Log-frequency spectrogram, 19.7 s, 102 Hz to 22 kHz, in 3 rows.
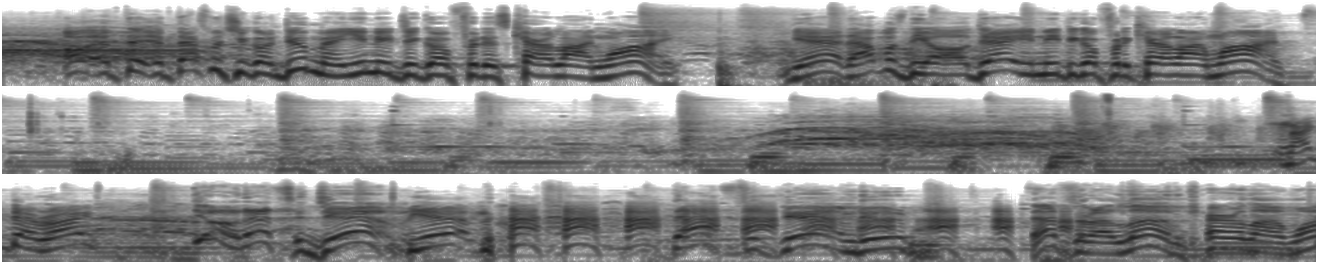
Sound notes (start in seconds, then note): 10.3 cheering; 15.1 laughter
